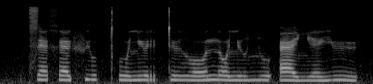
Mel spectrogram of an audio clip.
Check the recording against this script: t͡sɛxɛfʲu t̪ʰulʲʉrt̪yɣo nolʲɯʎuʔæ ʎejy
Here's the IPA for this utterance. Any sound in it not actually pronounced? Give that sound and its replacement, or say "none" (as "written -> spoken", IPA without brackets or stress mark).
ɯ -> u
